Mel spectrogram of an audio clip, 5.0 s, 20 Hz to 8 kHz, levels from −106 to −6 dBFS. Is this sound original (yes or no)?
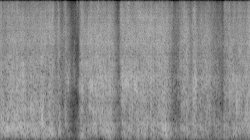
no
